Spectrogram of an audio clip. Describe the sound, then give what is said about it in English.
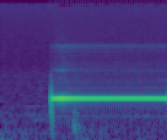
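A telephone ring tone on the line starts after a brief quiet moment and holds steady at one pitch until the end. “This ring could be anything, but if it's our voicemail system, you'll hear our unique error message, which will come after the next ring.”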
